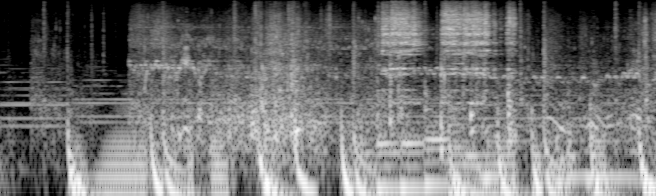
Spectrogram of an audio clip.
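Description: Background music with held notes at first, then a busier passage with a bright, cymbal-like hiss about four seconds in.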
